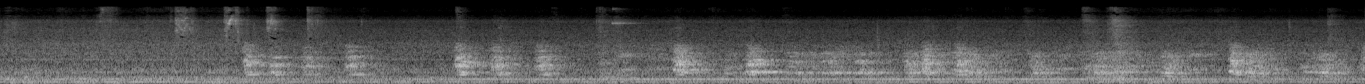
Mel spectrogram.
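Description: A dog barking over and over in short bursts, over a steady low hum.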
